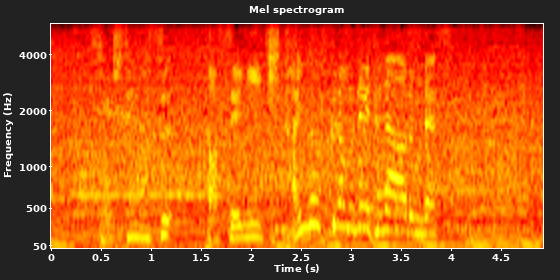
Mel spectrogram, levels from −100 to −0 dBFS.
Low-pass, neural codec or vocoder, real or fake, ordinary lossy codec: 5.4 kHz; none; real; Opus, 16 kbps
